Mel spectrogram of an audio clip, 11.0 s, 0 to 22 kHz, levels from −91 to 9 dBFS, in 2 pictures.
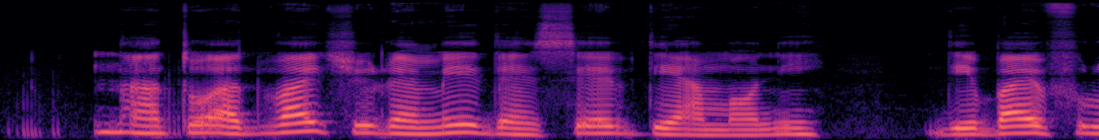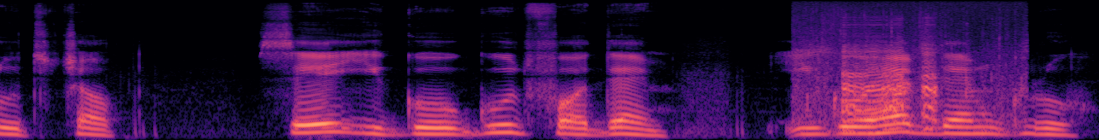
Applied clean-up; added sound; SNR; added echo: none; Chicken, rooster; 2 dB; none.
